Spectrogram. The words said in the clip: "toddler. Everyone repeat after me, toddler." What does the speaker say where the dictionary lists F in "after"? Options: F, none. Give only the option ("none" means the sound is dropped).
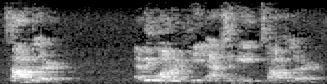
none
